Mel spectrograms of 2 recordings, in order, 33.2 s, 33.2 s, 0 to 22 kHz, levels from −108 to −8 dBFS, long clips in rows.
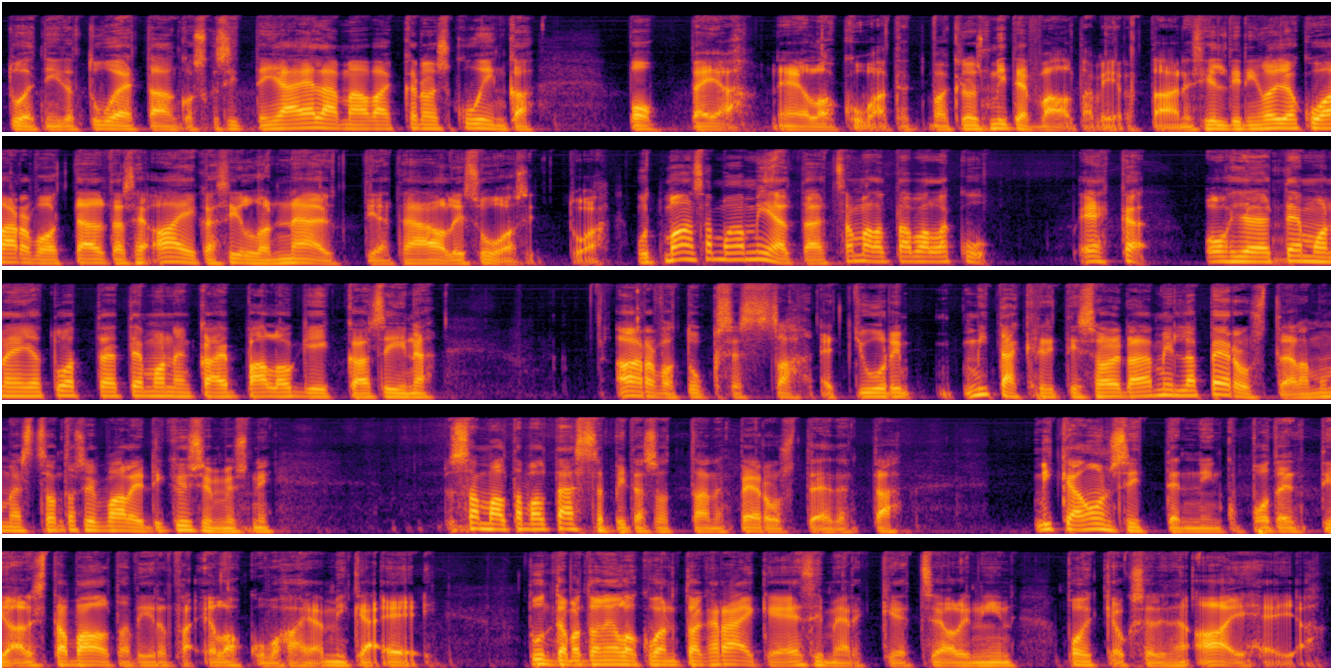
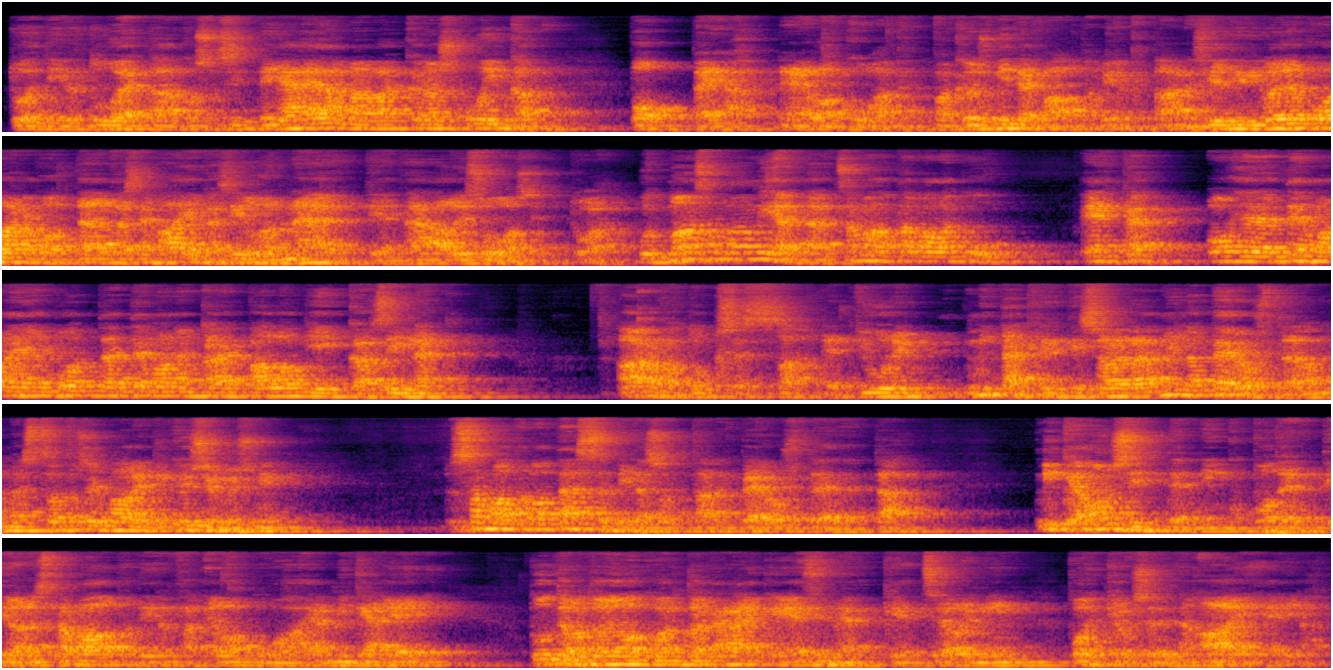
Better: first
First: none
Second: off-mic speech; far // room echo; noticeable; dies away in 0.6 s

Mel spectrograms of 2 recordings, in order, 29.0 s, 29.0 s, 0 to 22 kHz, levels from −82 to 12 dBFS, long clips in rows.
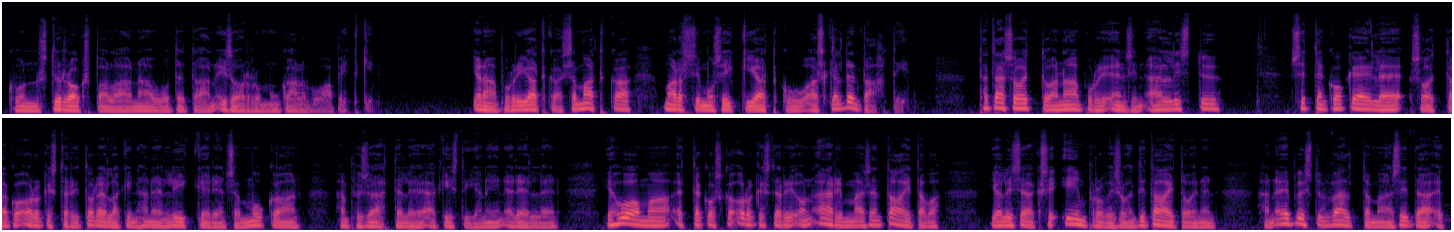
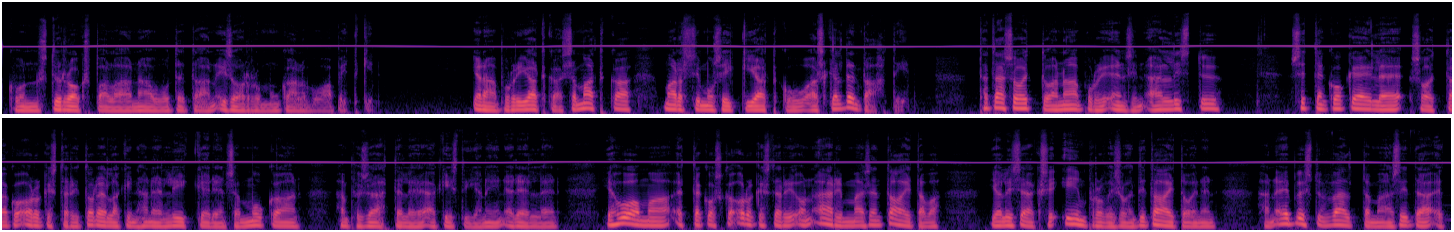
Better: first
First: none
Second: high-pitched whine; loud; throughout; 5 kHz, 10 dB below the speech

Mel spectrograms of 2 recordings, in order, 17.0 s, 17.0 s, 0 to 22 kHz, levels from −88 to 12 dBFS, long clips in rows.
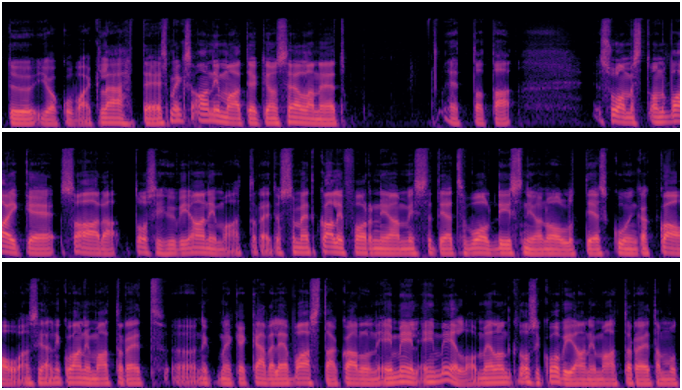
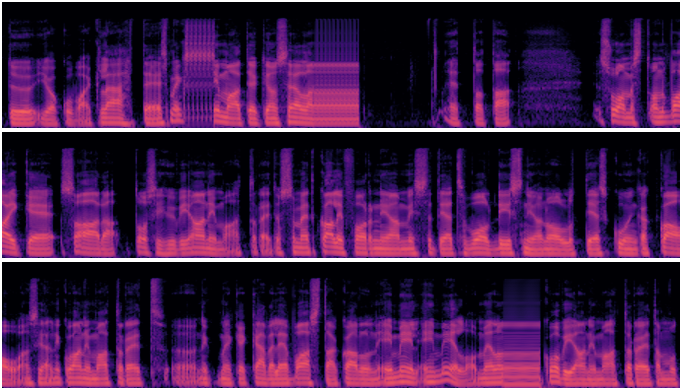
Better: first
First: none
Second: audio freezing; at 1.5 s, at 2.5 s and at 15 s

